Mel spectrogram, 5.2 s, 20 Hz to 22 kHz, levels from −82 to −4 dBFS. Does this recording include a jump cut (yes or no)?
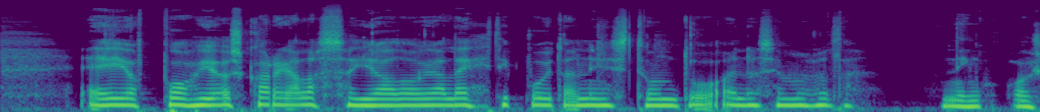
no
